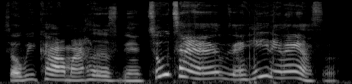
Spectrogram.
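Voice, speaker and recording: Gravelly-voiced woman in her fifties. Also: on the high side, sing-song, moderate pace, fairly bright tone, no room sound. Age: 50s. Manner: emotional, repeats "when I tell you" for emphasis. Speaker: grateful customer giving a testimonial. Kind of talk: heartfelt spoken testimony.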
